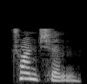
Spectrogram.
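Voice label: "truncheon", English; {‘trʌntʃən}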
